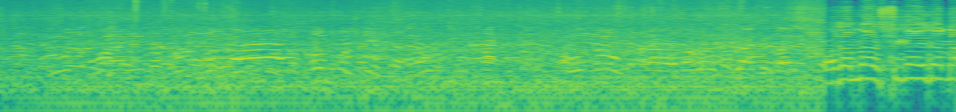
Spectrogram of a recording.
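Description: A large crowd chatters and shouts outdoors.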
